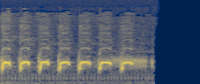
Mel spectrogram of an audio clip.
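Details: Local zebra dove calling cleanly, a lure recording for trapping and for training decoy birds: seven evenly spaced, rounded coo notes, each bending up then down, about five per second, ending abruptly.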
